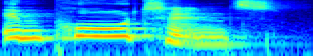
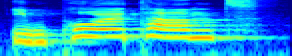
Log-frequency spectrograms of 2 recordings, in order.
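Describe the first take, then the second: First: Important starting with a short, lax "im"; correct short vowel. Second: Important starting with a tense "eem", higher; wrong long vowel. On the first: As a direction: say important as "im-PAW-tnt". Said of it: "it's important". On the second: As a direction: mispronounce important as "eem-POR-tant". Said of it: "It's not important". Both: Shown as a demonstration.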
